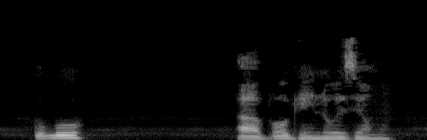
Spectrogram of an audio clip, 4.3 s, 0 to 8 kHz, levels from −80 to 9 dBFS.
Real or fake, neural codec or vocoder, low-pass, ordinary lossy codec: fake; codec, 24 kHz, 0.9 kbps, DualCodec; 7.2 kHz; MP3, 24 kbps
